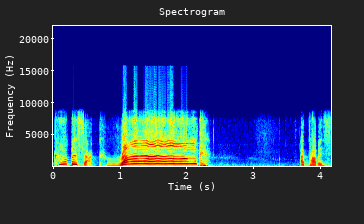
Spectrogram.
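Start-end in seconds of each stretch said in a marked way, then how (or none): 0.0-2.3 loud yelling, higher and louder. Shouting a catchphrase right after another speaker: shouting loudly. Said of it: "I was really loud right there".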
